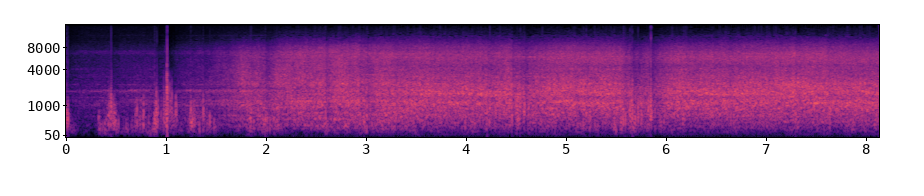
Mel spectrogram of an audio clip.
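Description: Train passing close by at speed: irregular clattering for the first second and a half, then a steady, loud rushing roar.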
